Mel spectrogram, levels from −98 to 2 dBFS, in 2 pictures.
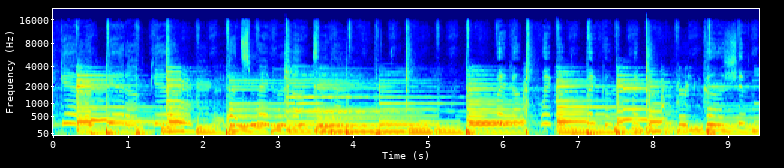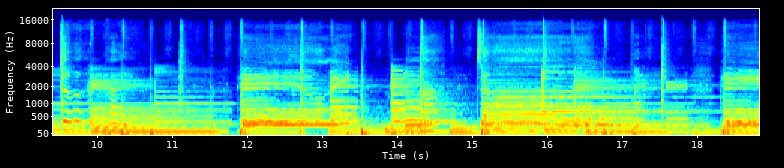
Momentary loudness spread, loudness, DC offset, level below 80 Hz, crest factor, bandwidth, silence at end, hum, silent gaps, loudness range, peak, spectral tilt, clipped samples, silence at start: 8 LU; -28 LUFS; 0.1%; -34 dBFS; 16 dB; 16 kHz; 0 s; none; none; 2 LU; -10 dBFS; -7 dB/octave; under 0.1%; 0 s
